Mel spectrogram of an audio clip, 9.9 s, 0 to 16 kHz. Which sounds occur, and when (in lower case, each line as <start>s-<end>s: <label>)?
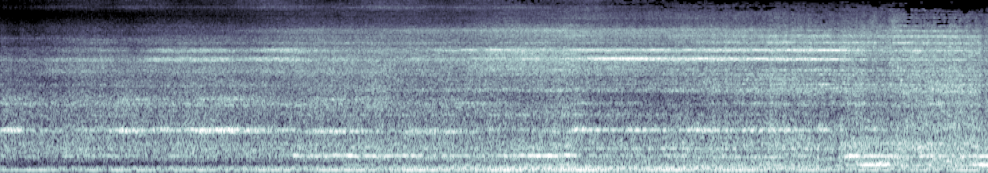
0.0s-9.8s: train
5.7s-8.6s: train wheels squealing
